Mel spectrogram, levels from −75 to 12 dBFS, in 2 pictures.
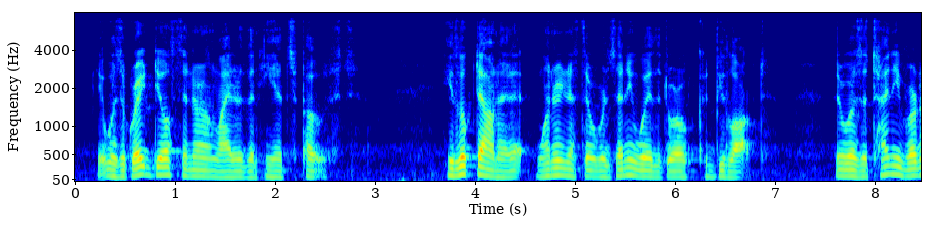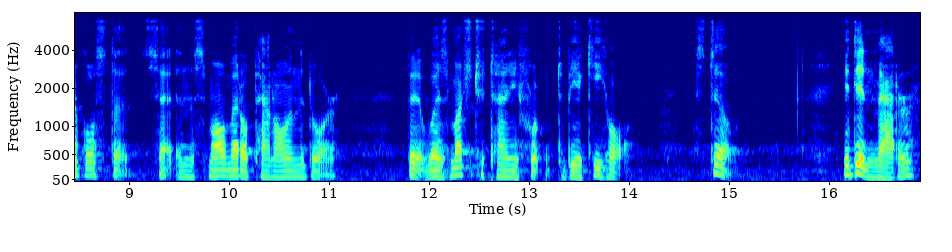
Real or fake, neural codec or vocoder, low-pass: fake; codec, 16 kHz, 8 kbps, FreqCodec, larger model; 7.2 kHz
